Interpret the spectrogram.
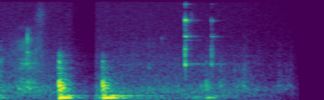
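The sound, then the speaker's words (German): Water being added to a whisky glass with a pipette: two soft low knocks, then two bright, ringing glass clinks a moment apart, all fairly quiet with no talking. “So, jetzt tue ich mir ein bisschen Wasser rein. Mhm. Mit Pipette hier.”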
